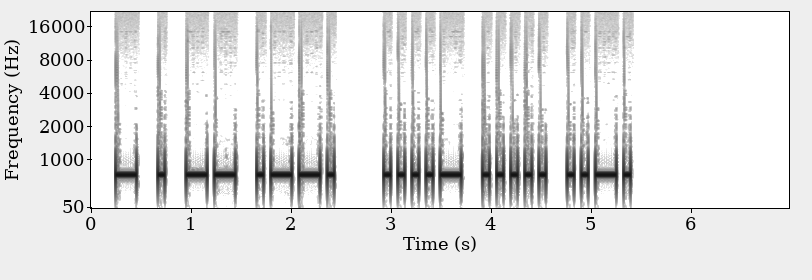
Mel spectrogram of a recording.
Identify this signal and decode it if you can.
Morse code, heard as a keyed tone, about 17 wpm, 700 Hz. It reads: TEMP 45F
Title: Practice QSO - Exchange 2 - Info - 17wpm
